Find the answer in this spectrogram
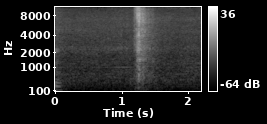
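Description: Near silence: faint room tone, broken by one short breathy burst of noise about a second and a quarter in.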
